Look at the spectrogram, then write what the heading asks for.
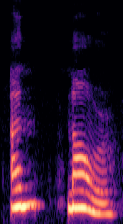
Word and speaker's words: hour: عندنا لا لتر H ولكن كتكون silent. For example an hour. هي راه كنكتبو الأش ولكن ما كنطقوهاش كنطقو نيشان الأو. an hour.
